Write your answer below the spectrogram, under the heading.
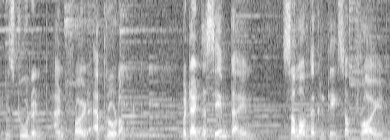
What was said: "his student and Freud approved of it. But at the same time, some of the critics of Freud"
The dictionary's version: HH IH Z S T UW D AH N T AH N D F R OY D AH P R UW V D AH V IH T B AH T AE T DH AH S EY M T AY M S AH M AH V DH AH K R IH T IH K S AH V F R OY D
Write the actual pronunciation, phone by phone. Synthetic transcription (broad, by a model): HH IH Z S T UW D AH N T AH N D F R OY D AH P R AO D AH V IH T B AH T AE T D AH S EY M T AY M S AH M AH V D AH K R IH T IH K S AH V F R OY D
